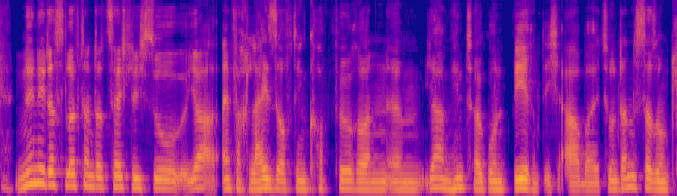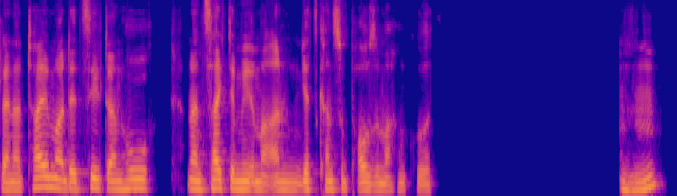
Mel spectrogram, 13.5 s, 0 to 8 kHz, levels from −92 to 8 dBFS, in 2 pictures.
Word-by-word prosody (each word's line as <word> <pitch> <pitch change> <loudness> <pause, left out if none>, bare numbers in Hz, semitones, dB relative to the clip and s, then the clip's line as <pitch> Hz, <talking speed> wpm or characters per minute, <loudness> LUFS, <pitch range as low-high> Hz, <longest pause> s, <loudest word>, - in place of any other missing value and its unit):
Ne, 180 +9 +3
ne, 220 -1 +5
das 190 -1 +2
läuft 180 0 +1
dann 170 - +1
tatsächlich 155 -2 +1
so 140 -2 0
ja, 150 +1 0
einfach 140 -3 -2
leise 135 +1 +3
auf 125 - -6
den 125 -1 -2
Kopfhörern, 125 -2 -2
ähm, 120 -1 -3
ja, 150 0 -1
im 130 - -1
Hintergrund, 125 -3 0
während 135 -6 +6
ich 100 +2 -7
arbeite. 110 +2 -3
Und 130 +1 -1
dann 150 +3 +1
ist 155 - -3
da 140 - +3
so 125 - +2
'n 120 - +1
kleiner 115 -1 -2
Timer, 155 -2 +3
der 125 -1 0
zählt 140 +3 -1
dann 125 0 0
hoch 140 0 +1
und 140 0 -22
dann 130 - +3
zeigt 135 +2 +2
er 130 - +2
mir 125 -1 +4
immer 115 -2 -1
an: 115 -1 -2
„Jetzt 125 0 -1
kannst 125 0 -1
du 120 - -4
Pause 110 -1 -2
machen 110 +1 -6
kurz.“ 100 -1 -8 1.9
Mhm. 125 - -1
130 Hz, 205 wpm, -24 LUFS, 120-145 Hz, 1.9 s, während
